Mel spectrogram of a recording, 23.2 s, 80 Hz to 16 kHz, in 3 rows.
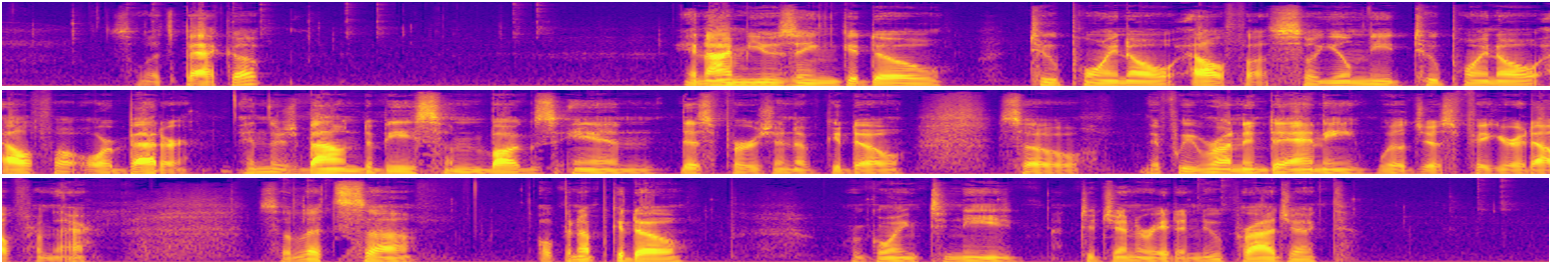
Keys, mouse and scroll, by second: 0.6 click, 1.1 click, 1.7 click, 2.5 click, 16.9 click, 21.4 click, 22.8 click.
